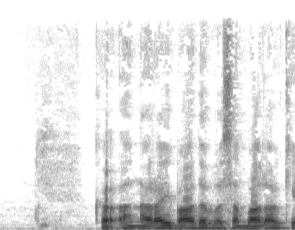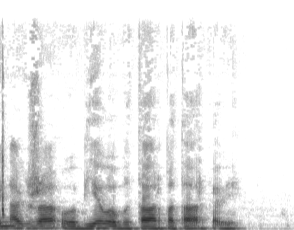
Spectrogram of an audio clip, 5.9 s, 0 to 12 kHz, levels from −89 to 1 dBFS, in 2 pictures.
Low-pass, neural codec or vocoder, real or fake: 10.8 kHz; none; real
